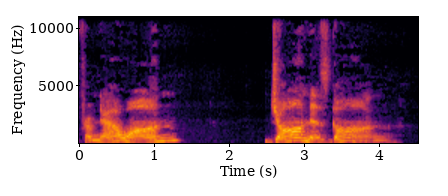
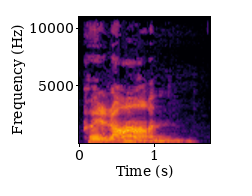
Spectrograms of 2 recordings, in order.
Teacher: final N, your tongue should always be touching the roof of your mouth, and very often it's linked to a vowel coming after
